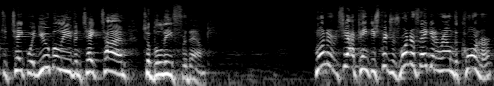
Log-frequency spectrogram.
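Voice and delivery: high, loud preaching, building; fiery preaching. Acted. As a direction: preach it at full force to the crowd. Preaching at full force.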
